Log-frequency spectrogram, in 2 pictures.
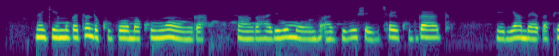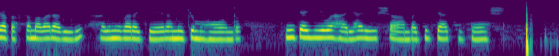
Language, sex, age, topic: Rundi, female, 18-24, agriculture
